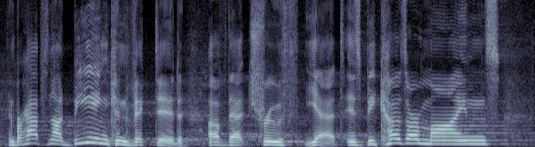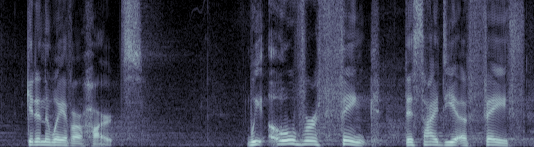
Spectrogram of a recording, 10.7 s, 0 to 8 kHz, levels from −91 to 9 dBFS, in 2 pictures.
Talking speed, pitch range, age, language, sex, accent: 145 wpm, 120-160 Hz, 30-49, English, male, American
